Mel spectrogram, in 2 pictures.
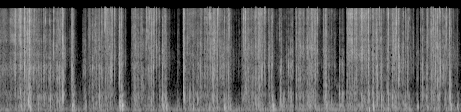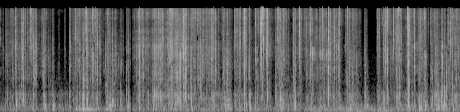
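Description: Plastic sleeve covers of Disney Lorcana booster packs crinkling and tearing as the foil booster packs are pulled out of them, with the foil wrappers rustling; a dense run of crackles with a few short pauses.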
